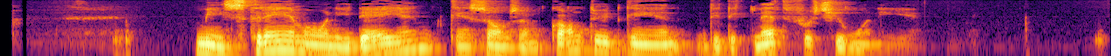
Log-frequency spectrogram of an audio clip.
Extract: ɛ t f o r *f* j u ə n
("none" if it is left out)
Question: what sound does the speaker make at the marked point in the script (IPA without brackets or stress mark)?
s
